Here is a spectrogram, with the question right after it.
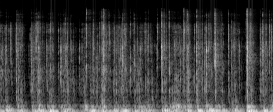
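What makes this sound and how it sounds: Fast fingertip typing with both hands on a black plastic computer keyboard produces a dense, steady run of short clicks over about four seconds. The keystrokes tap out quickly with brief, dry decays, carried on a heavy low thump beneath light bright clatter.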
